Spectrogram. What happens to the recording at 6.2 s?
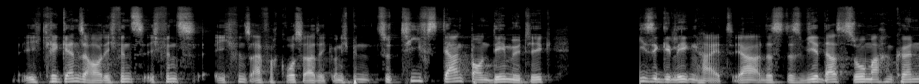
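A clipped start after a pause runs from 5.91 to 6.4 s, just after "zutiefst dankbar und demütig". During the 0.3 s pause the output device drops into sleep, and it needs about 0.49 s to wake, so the speech resumes abruptly with its opening sounds missing.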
